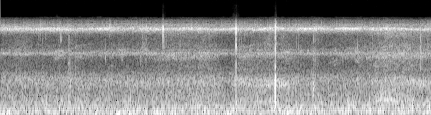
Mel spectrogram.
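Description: A steady chorus of crickets, with a wood campfire burning in a metal fire ring and giving two sharp pops a little past halfway.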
